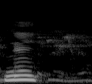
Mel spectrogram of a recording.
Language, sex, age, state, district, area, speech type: Bodo, female, 60+, Assam, Chirang, rural, read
